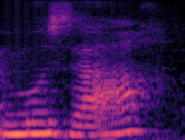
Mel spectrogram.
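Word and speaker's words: Mausart: Et là, Mozart, qui en fait s'écrit M-A-U-S-A-R-T.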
